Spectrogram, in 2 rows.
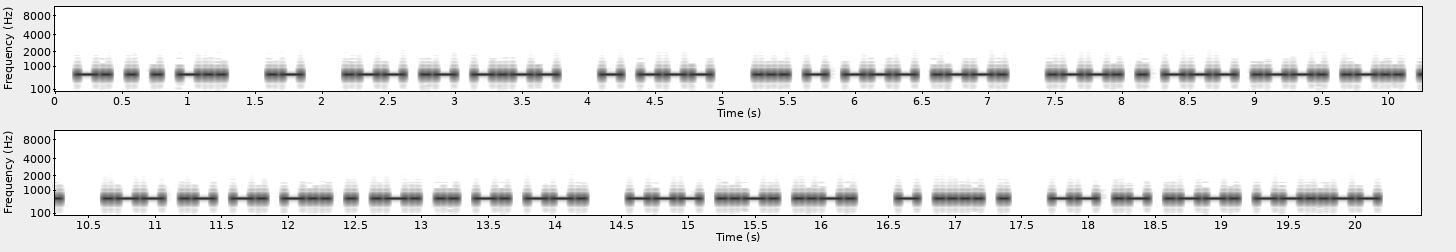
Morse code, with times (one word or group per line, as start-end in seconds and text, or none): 0.2-1.3 NEED
1.6-1.8 A
2.2-3.8 WAY
4.1-4.9 TO
5.3-7.1 STOP
7.5-10.3 PEOPLE
10.6-14.2 WANDERING
14.6-16.2 OFF
16.6-17.4 THE
17.7-20.2 MAP,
